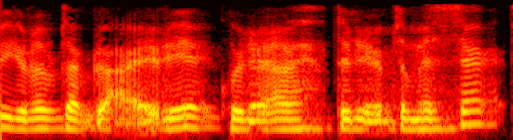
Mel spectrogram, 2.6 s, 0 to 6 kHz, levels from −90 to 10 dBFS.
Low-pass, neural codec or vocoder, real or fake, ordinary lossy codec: 5.4 kHz; autoencoder, 44.1 kHz, a latent of 192 numbers a frame, MeloTTS; fake; AAC, 24 kbps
